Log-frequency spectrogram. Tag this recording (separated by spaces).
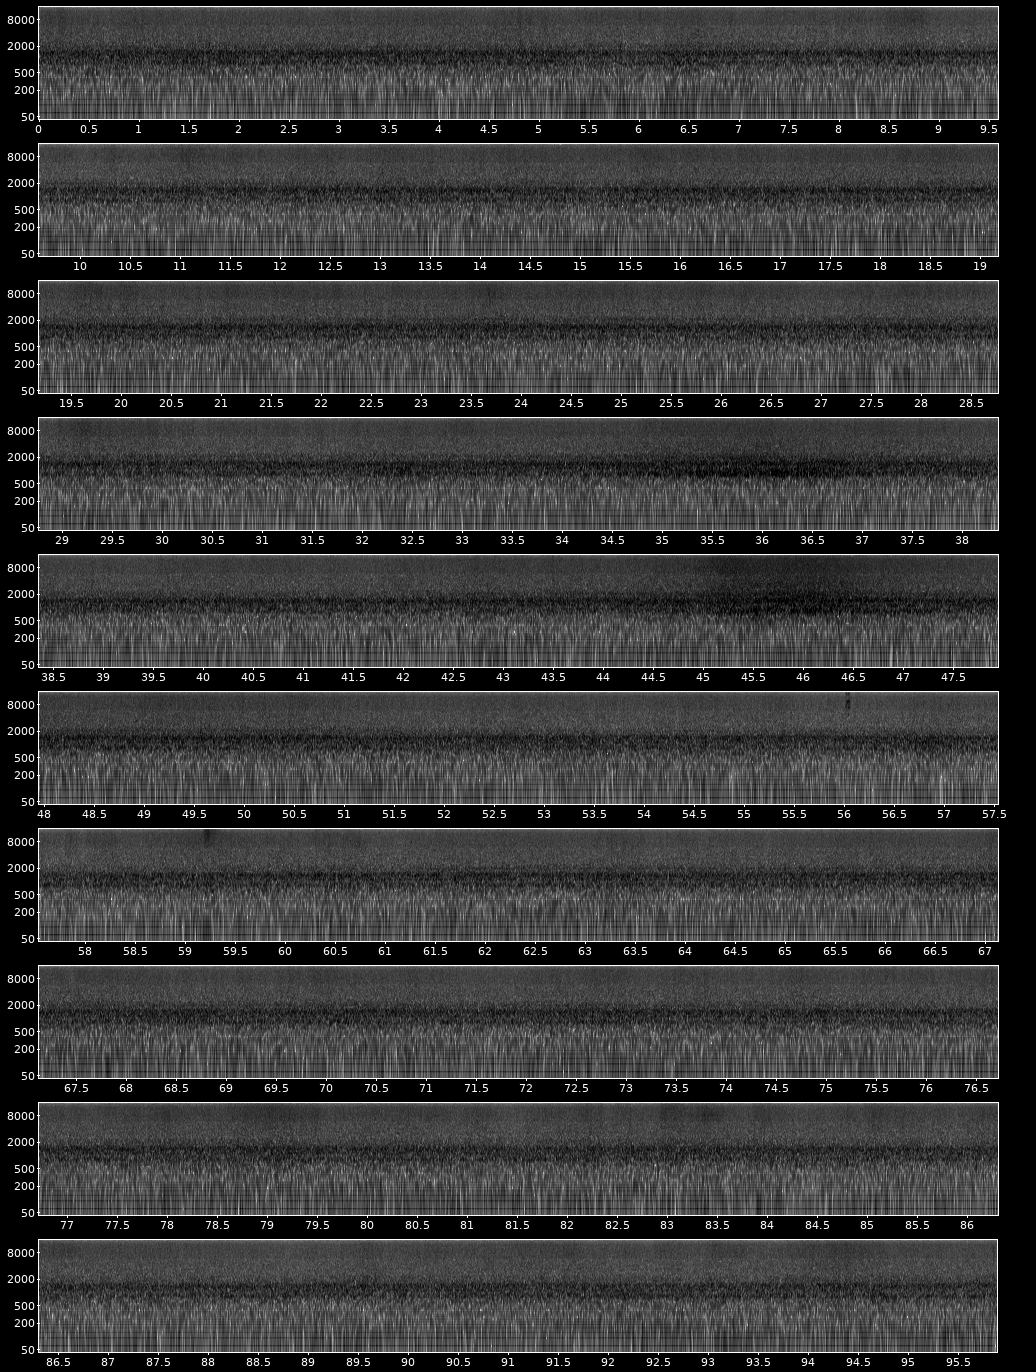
car drive driving engine motor road van vehicle volkswagen wind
